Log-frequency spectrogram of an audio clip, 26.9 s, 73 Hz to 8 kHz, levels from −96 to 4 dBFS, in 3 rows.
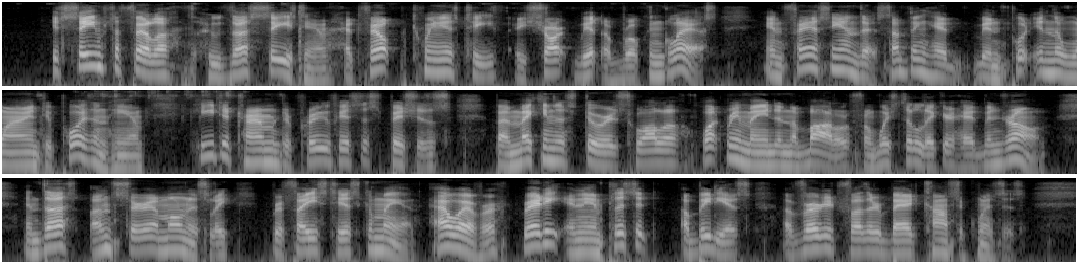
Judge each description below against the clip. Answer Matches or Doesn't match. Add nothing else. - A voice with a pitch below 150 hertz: Matches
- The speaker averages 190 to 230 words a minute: Doesn't match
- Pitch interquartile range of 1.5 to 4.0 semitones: Doesn't match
